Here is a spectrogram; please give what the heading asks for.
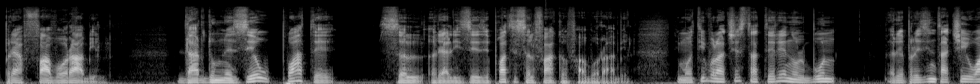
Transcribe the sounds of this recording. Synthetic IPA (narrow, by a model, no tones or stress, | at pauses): pɾeafavo̞ɾabḭl | d̪ard̪umne̞ze̞wpoat̪e̞ | səlre̞alize̞ze̞poat̪e̞səlfa̰kəfa̰vo̞̰ɾa̰bḭld̪̥inmo̞t̪ivulat͡ʃe̞st̪at̪e̞ɾe̞nulbun | re̞pɾe̞zint̪əat͡ʃe̞joa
